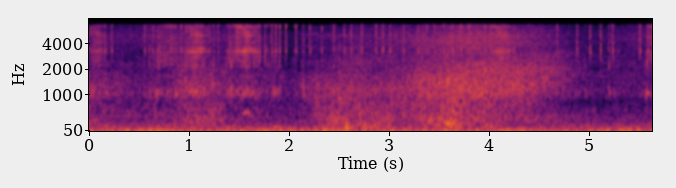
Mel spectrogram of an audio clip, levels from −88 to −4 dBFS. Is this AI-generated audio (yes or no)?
no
